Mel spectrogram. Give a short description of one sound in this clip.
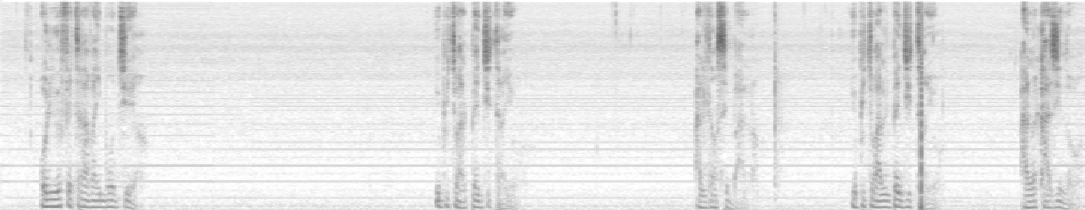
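A man speaks slowly and solemnly into a close microphone, with pauses between phrases.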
